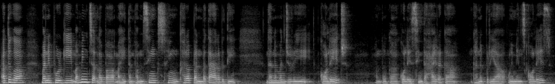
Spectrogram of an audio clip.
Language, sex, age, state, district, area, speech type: Manipuri, female, 60+, Manipur, Imphal East, urban, spontaneous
